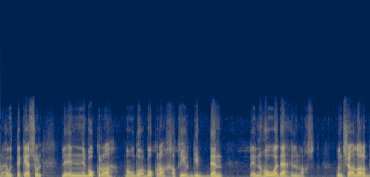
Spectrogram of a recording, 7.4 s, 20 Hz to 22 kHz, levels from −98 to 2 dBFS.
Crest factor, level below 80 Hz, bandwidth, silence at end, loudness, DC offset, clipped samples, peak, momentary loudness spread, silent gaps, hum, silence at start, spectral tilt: 20 dB; -58 dBFS; 9 kHz; 0 s; -22 LUFS; under 0.1%; under 0.1%; -4 dBFS; 11 LU; none; none; 0 s; -6.5 dB/octave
